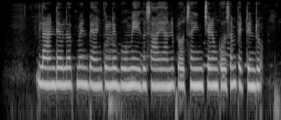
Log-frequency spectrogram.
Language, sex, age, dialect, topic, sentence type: Telugu, female, 25-30, Telangana, banking, statement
